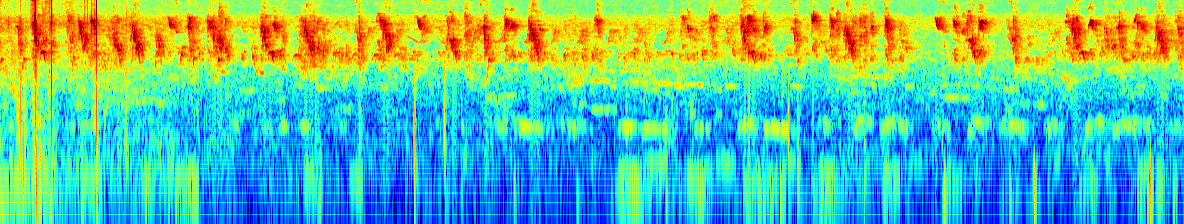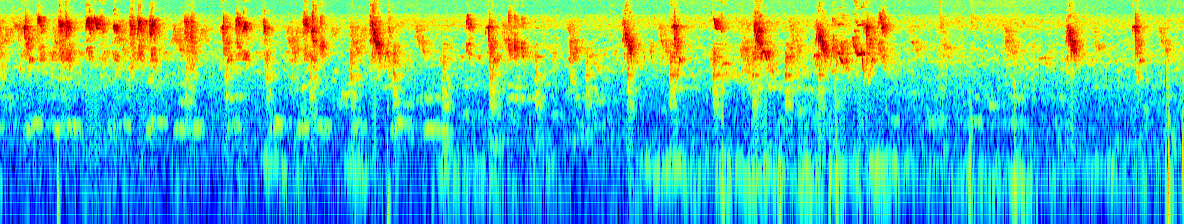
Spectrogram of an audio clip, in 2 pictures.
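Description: Birds chirping continuously: rapid, high, short chirps, several a second, with a fainter, lower repeated call from about five to twenty seconds in.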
